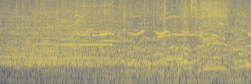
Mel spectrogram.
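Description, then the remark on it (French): A large concert crowd in Marseille cheers and shouts in a continuous roar, with whoops and whistles rising above the dense babble of voices and steady loud noise throughout. “merci de faire du bruit pour.”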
